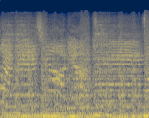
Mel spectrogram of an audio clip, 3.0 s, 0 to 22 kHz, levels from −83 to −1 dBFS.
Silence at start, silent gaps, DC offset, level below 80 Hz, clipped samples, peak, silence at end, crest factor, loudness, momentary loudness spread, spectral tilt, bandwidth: 0 s; none; under 0.1%; -20 dBFS; under 0.1%; 0 dBFS; 0 s; 12 dB; -13 LUFS; 2 LU; -3 dB/octave; 15 kHz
